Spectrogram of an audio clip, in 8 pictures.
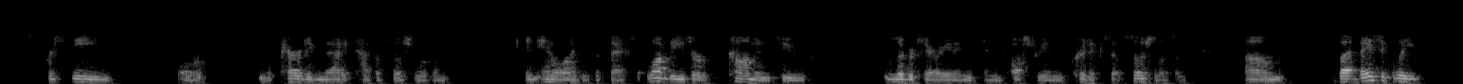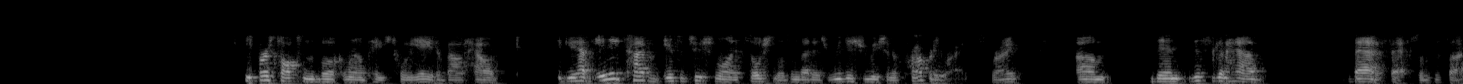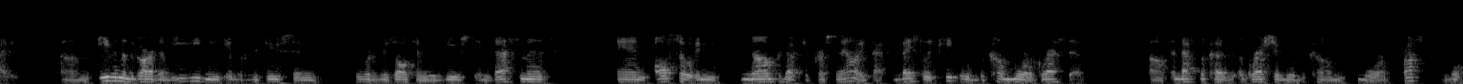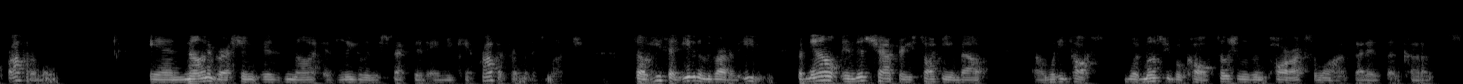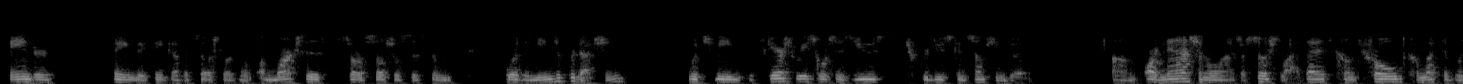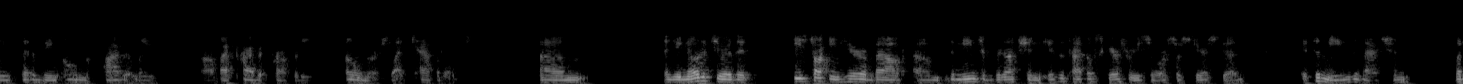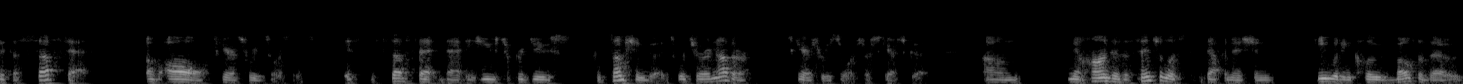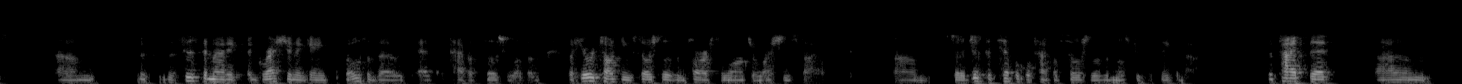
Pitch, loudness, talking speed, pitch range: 115 Hz, -37 LUFS, 155 wpm, 105-125 Hz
